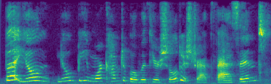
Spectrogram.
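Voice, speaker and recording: A woman's voice: high voice, expressive, moderate pace, warm tone, a little hiss or hum, voice pushed up. A woman voicing a sweet, earnest little girl in a storybook, eager and affectionate. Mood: tender.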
